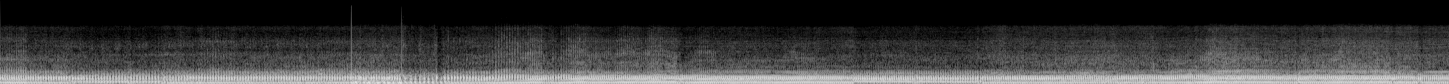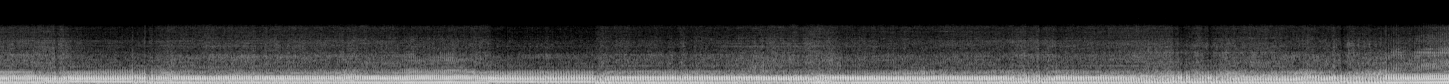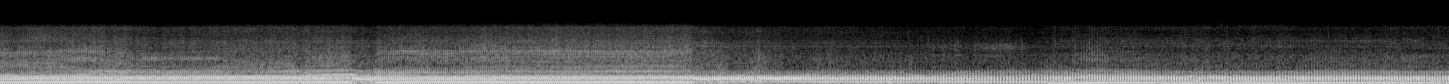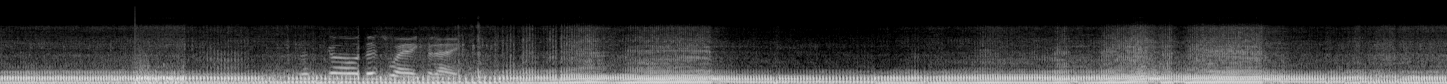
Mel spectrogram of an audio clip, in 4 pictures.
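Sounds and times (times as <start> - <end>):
quad engine running hard: 0.0 - 57.9.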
